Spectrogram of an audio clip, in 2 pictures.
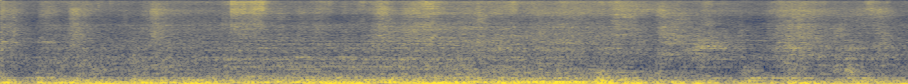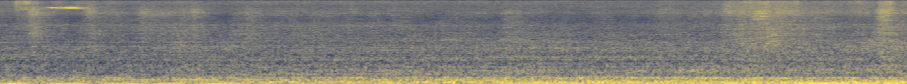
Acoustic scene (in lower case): bus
